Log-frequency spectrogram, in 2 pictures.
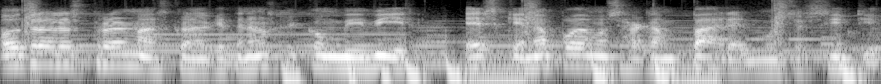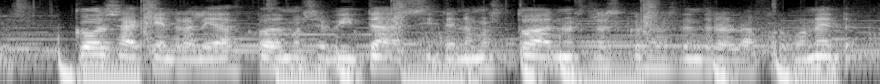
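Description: Clear music plays in the background while a man talks at a very fast pace. He barely pauses and uses ordinary pitch variation. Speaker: vlogger. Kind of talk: casual vlog chat. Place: home room. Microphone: camera far.

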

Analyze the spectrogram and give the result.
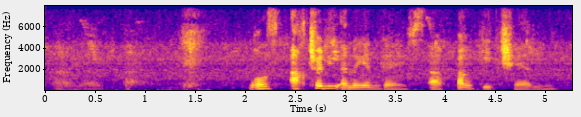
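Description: Her very deep, low voice somewhat breathy, a woman talks at a very slow pace with lively intonation, long, frequent pauses and big swings in loudness. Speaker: vlogger. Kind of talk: voice-over tutorial. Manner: casual, hesitant with fillers.

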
